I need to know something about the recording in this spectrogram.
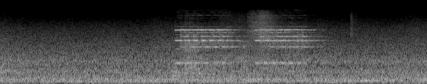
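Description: Two short ringing electronic tones in quick succession, about two seconds in, over a steady background noise.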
